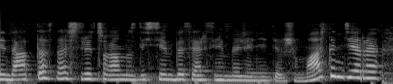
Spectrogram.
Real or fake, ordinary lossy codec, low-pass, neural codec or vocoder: real; none; 7.2 kHz; none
